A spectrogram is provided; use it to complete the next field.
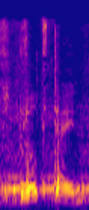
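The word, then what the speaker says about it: wildtuin: of South African word mentioned the word is volain this is the way it's pronounced but it's it's written if I had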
